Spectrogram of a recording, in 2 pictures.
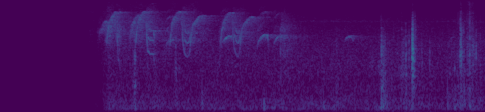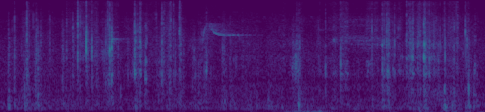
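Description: Silent for about the first second, then a small bird sings a quick run of five or six high, descending chirps. After that comes crinkly rustling and clicking as paper is handled, with a few more scattered bird chirps.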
